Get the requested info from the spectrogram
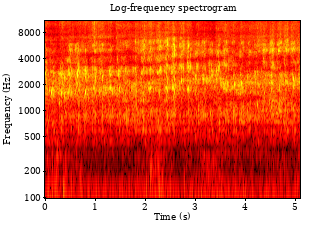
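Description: Farm tractor's diesel engine running steadily, with a steady hiss above it.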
